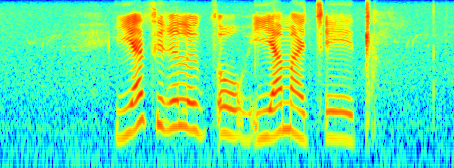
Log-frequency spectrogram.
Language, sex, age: Tswana, female, 23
